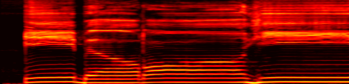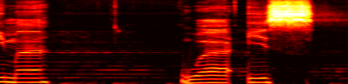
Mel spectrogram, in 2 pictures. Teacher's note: Huruf hi kita panjangkan 2 harokat karena terdapat alif kecil di bawahnya.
